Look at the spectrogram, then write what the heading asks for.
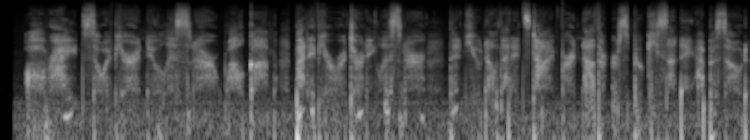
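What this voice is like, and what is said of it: Whispering softly. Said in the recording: “we're whispering, ... our ASMR episode”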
